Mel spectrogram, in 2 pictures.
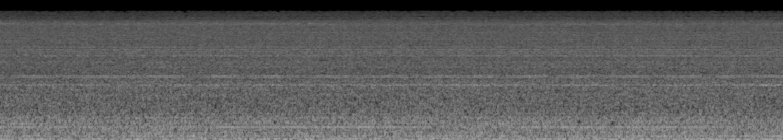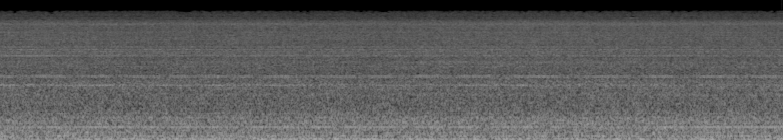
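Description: A jet engine idles with a steady, loud whining roar.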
